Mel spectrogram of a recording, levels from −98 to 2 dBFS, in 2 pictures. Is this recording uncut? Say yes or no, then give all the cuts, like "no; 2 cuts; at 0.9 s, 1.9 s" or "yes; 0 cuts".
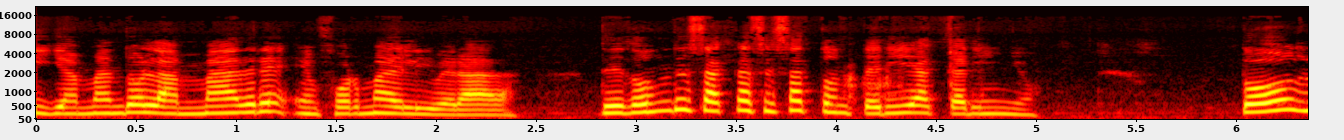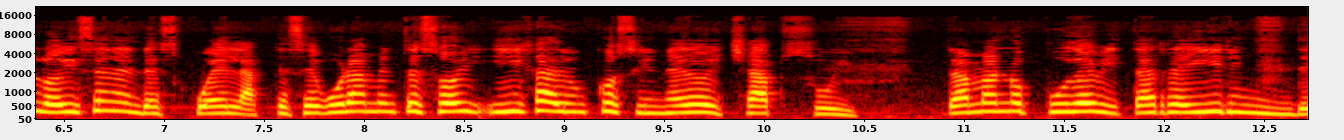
yes; 0 cuts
